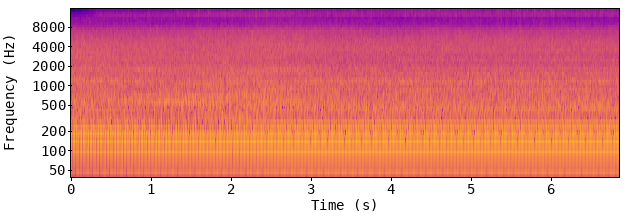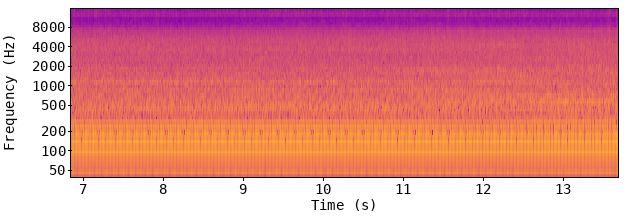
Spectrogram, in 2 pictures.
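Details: 2007 MTD/White Outdoors 54-inch zero-turn mower, twin-cylinder, running after charging-system repair, charging about 13.8–14 V: steady, even drone with low regular beat, no misses or knocks; normal running.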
